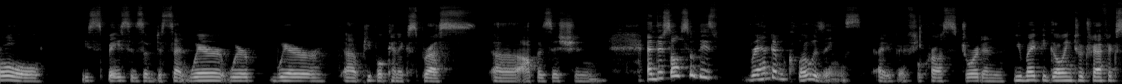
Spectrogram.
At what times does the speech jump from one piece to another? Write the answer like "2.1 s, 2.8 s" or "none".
3.3 s, 4.8 s, 9.2 s, 10.1 s

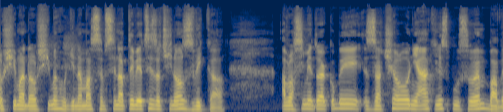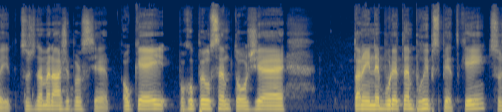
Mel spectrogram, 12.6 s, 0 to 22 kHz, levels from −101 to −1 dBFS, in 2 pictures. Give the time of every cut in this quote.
none

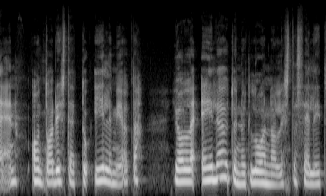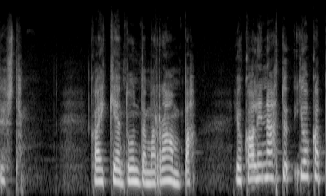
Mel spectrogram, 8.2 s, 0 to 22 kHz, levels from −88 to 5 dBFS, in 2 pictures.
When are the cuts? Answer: none

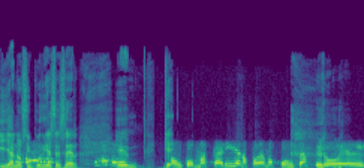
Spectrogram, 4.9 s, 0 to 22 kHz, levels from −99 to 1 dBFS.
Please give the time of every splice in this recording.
none

